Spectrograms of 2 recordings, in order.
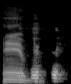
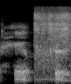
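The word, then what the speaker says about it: Hampden: So the P is silent. Hamden. Yeah, Hamden. Yep. Hamden, not Hampton.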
